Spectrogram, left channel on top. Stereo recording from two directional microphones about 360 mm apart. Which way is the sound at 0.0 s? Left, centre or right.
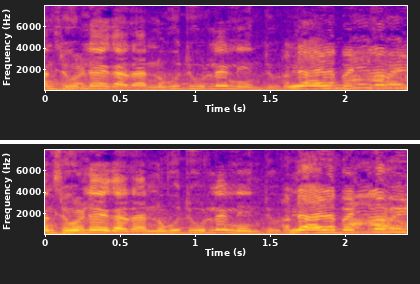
Centre.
